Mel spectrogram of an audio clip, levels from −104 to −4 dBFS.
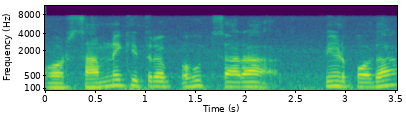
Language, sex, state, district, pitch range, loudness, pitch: Hindi, male, Bihar, West Champaran, 135-160 Hz, -18 LUFS, 150 Hz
